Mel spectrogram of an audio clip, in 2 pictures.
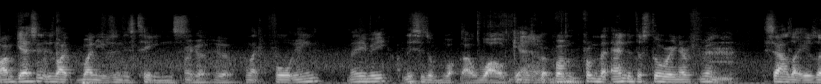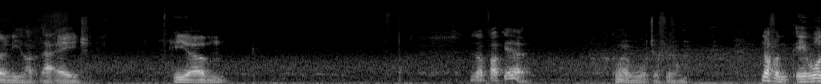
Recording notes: We've made this podcast with just our phones so appologize for the quality.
